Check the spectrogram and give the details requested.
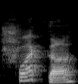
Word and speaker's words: Schlechta: Schlechta. Pretty close. Schlechta? Yep. That's a cool name. What's the ancestry of that? So actually, the original name was pronounced Schlechta, and it was spelled totally different.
